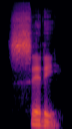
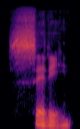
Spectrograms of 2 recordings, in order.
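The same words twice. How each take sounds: First: The T is a quick flap like D. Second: The T is a quick flap like D.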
